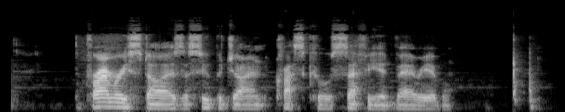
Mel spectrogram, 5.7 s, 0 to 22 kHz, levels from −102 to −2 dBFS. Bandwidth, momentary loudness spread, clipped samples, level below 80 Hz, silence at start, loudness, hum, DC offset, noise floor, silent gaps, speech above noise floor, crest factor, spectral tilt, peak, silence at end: 10.5 kHz; 19 LU; under 0.1%; -68 dBFS; 0.85 s; -26 LUFS; none; under 0.1%; -80 dBFS; none; 53 dB; 26 dB; -3 dB/octave; -2 dBFS; 0.3 s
